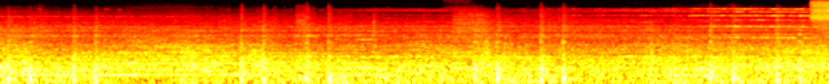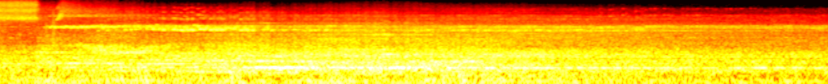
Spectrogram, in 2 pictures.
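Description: Intercity train pulling into the station: wheels clicking over the track, a short hiss about halfway, then wheels squealing, loudest a few seconds later.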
